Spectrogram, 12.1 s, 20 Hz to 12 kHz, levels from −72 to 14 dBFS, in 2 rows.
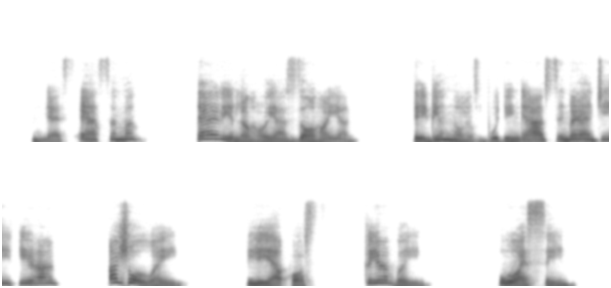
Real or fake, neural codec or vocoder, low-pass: fake; codec, 16 kHz, 0.5 kbps, FreqCodec, larger model; 7.2 kHz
